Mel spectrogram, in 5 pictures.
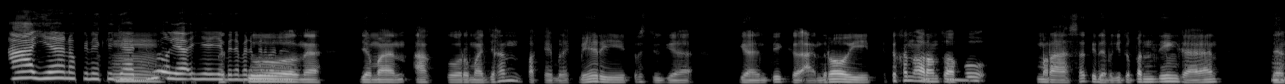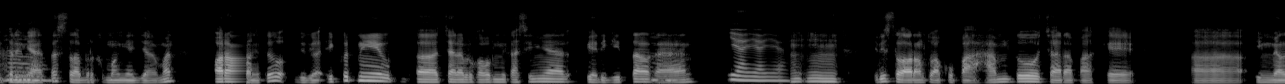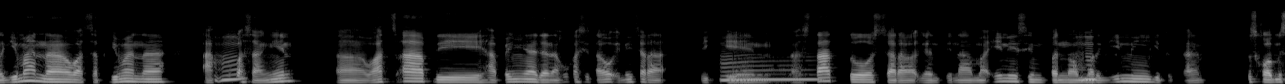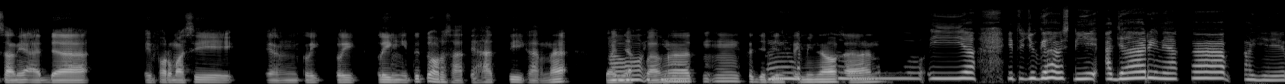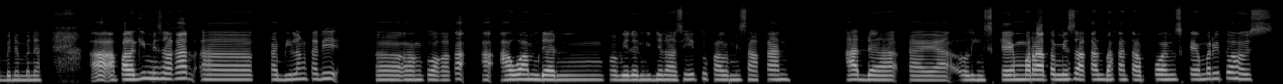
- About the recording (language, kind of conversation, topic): Indonesian, podcast, Bagaimana cara membicarakan batasan dengan orang tua yang berpikiran tradisional?
- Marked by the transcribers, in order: drawn out: "Mmm"; in English: "link"; in English: "link scammer"; in English: "scammer"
